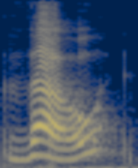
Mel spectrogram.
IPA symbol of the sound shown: ðoʊ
